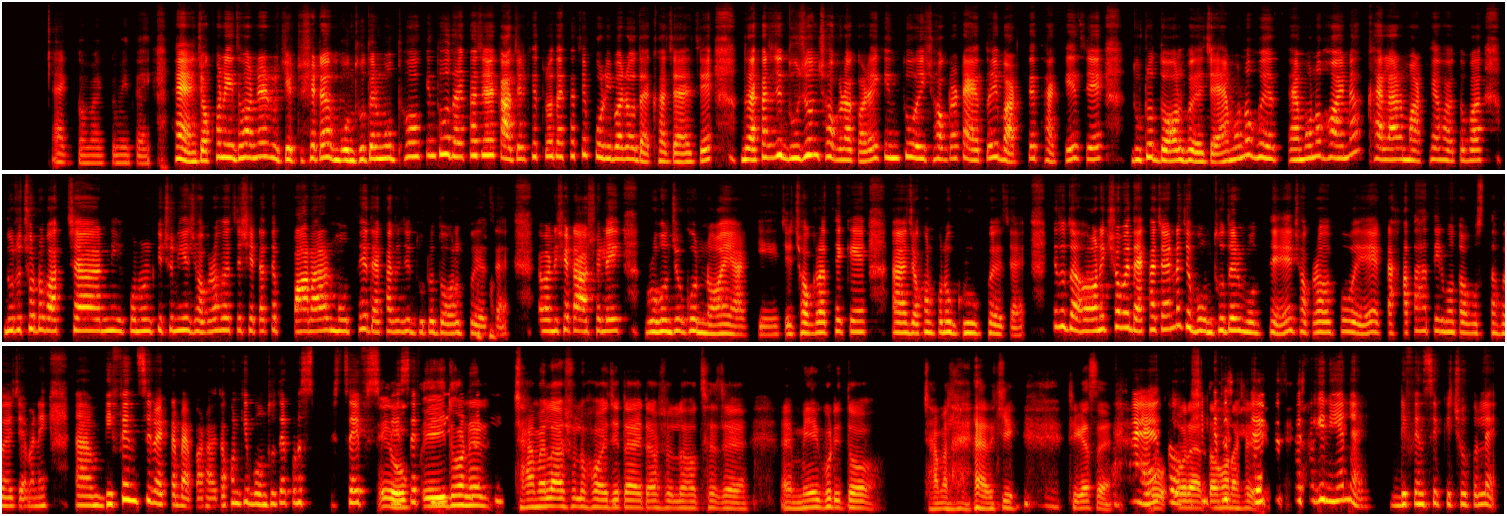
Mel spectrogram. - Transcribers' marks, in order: tapping; other background noise; chuckle; in English: "ডিফেন্সিভ"; other noise; laughing while speaking: "ঝামেলা আরকি"; unintelligible speech; in English: "ডিফেন্সিভ"
- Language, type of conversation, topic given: Bengali, podcast, কাজে দ্বন্দ্ব হলে আপনি সাধারণত কীভাবে তা সমাধান করেন, একটি উদাহরণসহ বলবেন?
